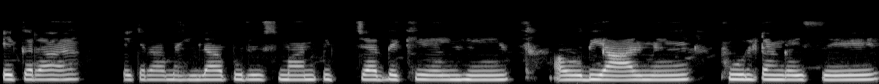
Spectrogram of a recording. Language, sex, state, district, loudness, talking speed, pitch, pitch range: Chhattisgarhi, female, Chhattisgarh, Jashpur, -15 LUFS, 100 wpm, 220 Hz, 215-225 Hz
